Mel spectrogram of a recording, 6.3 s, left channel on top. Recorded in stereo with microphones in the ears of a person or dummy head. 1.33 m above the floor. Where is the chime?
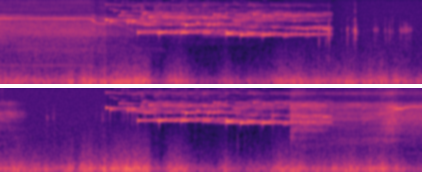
Centre (ahead or behind).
